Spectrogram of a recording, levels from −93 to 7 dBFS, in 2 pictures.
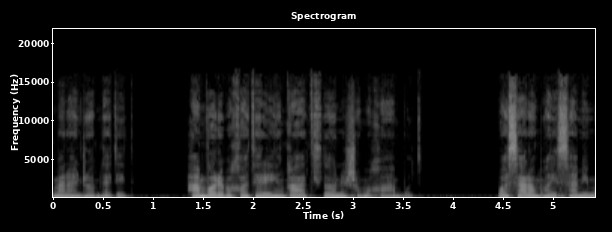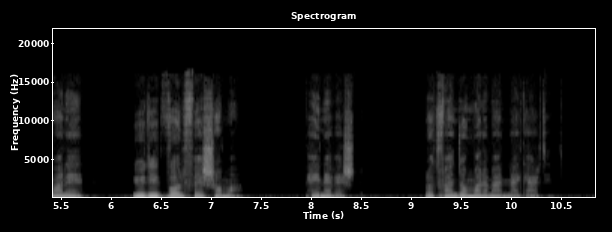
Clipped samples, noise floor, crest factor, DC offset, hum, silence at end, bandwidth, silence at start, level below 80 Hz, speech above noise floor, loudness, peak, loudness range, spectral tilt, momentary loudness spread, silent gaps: under 0.1%; -78 dBFS; 20 dB; under 0.1%; none; 0.5 s; 16.5 kHz; 0 s; -66 dBFS; 36 dB; -42 LUFS; -24 dBFS; 6 LU; -4.5 dB/octave; 13 LU; none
